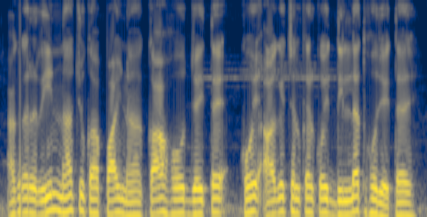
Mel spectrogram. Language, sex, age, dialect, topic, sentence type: Magahi, male, 18-24, Central/Standard, banking, question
